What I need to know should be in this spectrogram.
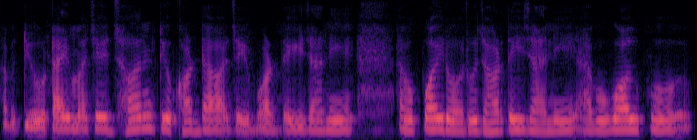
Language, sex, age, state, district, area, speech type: Nepali, female, 30-45, West Bengal, Darjeeling, rural, spontaneous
